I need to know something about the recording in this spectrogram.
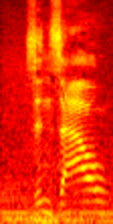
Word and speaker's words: Xin Zhao: Xin Zhao rhymes with win now.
